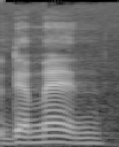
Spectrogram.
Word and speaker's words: demesne: Next, a demesne, okay, S is silent of course. So, demesne, it's resignation, region, lowly conduct, good behavior.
